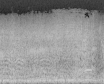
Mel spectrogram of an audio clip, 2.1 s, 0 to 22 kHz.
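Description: MX2 motocross bikes racing, their engines revving with the pitch rising and falling as the riders work the throttle.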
